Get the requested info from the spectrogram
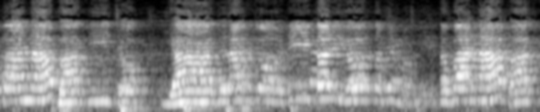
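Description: A child's voice singing a Gujarati qawwali, amplified through a microphone and loudspeaker, in long gliding sung phrases over a beat of low knocks.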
